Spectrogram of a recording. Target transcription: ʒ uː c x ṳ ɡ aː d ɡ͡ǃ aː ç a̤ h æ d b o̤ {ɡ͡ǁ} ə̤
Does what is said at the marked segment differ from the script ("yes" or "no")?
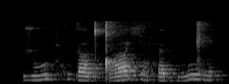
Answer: yes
